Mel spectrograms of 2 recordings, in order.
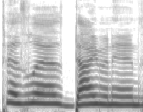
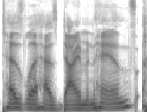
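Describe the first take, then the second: First: High, slow smug crypto bro; mock the tweet in a high drawn-out voice. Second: Said in the usual way. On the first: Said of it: "he fucking tweets". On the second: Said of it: "Elon Musk just tweeted".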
